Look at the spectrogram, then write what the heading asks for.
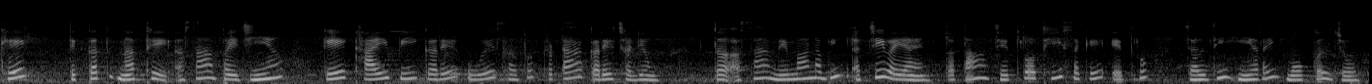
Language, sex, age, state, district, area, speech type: Sindhi, female, 30-45, Gujarat, Junagadh, rural, spontaneous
